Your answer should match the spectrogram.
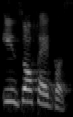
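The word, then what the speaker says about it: oesophagus: Even it is the spelling is O, but your pronunciation is, spelling is there, but your pronunciation is esophagus.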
